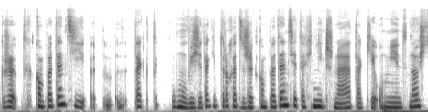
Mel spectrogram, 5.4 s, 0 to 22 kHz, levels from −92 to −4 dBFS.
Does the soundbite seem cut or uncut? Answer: cut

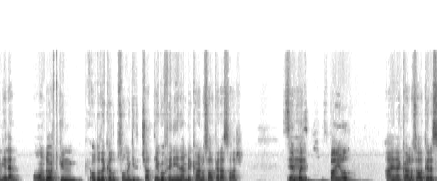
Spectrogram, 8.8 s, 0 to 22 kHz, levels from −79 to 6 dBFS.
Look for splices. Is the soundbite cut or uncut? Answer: uncut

